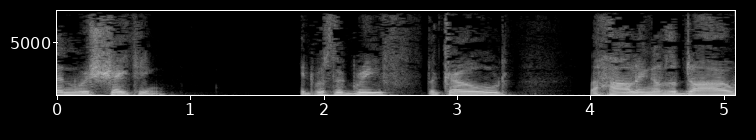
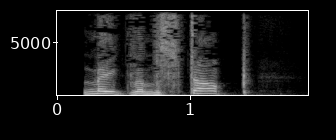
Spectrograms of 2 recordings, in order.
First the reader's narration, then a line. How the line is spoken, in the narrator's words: she cried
